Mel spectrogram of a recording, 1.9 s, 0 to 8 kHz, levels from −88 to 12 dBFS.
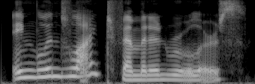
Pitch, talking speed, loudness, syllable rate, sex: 220 Hz, 125 wpm, -21 LUFS, 6.0 syllables/s, female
